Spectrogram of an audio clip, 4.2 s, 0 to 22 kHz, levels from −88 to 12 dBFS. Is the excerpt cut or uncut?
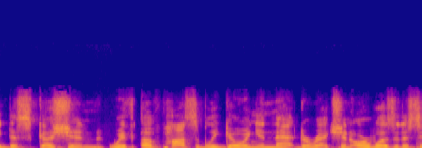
cut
